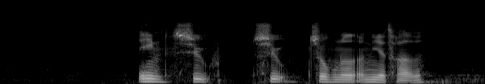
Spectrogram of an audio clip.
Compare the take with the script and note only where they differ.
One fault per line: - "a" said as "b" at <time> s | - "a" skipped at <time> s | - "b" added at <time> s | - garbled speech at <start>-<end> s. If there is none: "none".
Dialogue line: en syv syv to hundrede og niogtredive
none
